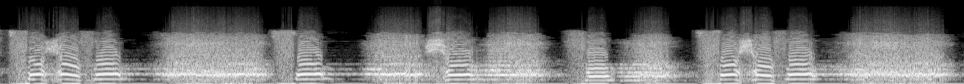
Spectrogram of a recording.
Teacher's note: साद को पुर पढ़ेंगे और सीटी की आवाज है इसमें, और हा को दरमियाने हल्क से अदा करेंगे, और फा की अदायगी भी उसके मखरज से अदा करके इनकी हरकत को अदा करेंगे।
